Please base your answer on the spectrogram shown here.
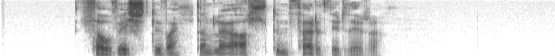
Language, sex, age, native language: Icelandic, male, 20-29, Icelandic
